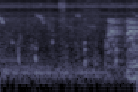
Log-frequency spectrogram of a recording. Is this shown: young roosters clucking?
yes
